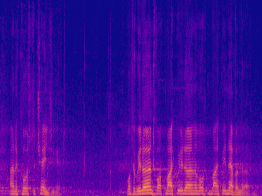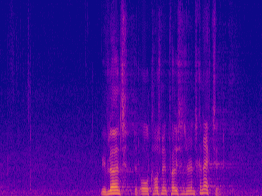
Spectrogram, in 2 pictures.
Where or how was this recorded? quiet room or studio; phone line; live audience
live audience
